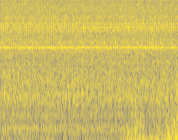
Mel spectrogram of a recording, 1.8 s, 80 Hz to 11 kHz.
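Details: BMW E92 335i at idle: loose metallic clatter and ticking over an even idle, caused by a rattling power steering pulley, even though the pulley showed no visible movement.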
